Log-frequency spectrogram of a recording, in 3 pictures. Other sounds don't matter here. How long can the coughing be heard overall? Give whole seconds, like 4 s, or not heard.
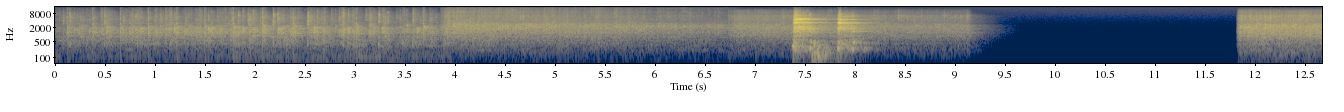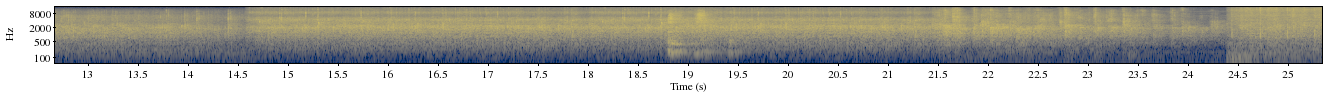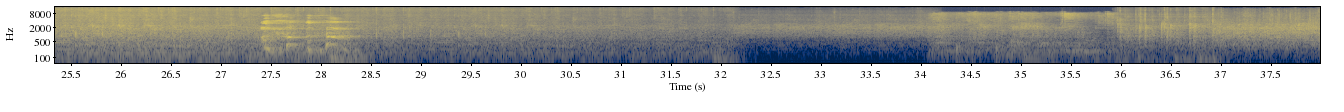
2 s.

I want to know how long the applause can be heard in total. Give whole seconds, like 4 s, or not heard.
35 s.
